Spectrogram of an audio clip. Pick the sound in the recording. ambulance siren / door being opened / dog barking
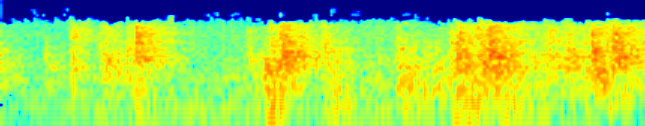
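door being opened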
